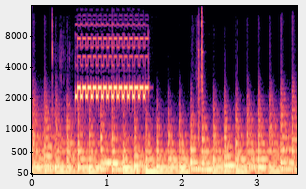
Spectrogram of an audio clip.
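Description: A phone ringtone rings in a romantic movie scene, a bright electronic tone pulsing early on over background music and then dropping away while the music carries on.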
